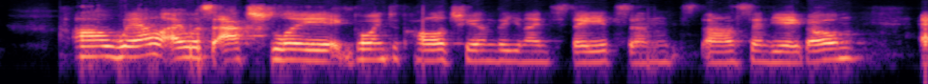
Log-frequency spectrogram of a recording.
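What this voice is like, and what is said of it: German accent. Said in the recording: “People can probably hear your accent from Germany.”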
